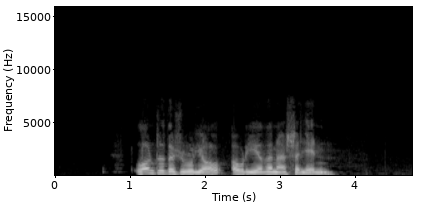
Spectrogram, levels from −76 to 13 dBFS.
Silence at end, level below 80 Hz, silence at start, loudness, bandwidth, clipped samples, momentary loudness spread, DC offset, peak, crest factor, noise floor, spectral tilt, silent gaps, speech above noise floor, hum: 1.05 s; -58 dBFS; 1.1 s; -14 LUFS; 5.8 kHz; under 0.1%; 5 LU; under 0.1%; -2 dBFS; 14 dB; -72 dBFS; -9 dB/octave; none; 59 dB; none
